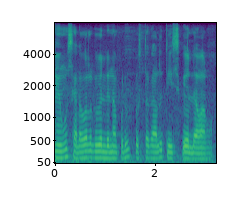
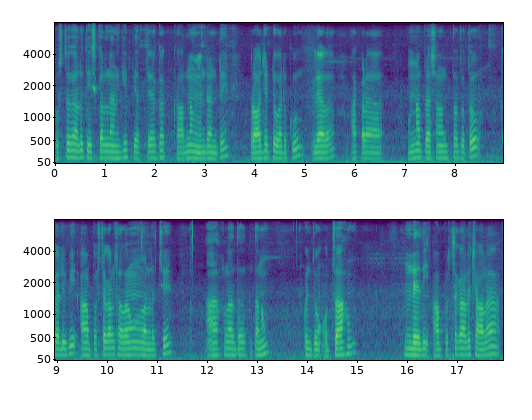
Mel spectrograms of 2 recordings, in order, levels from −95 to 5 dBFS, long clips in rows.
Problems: background sounds at intervals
